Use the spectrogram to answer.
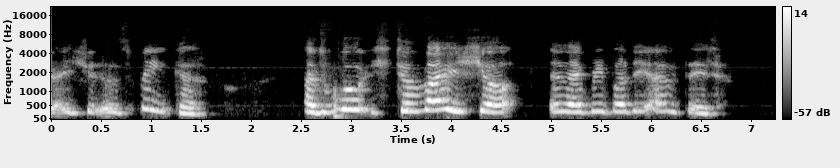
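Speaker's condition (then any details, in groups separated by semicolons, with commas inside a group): Cerebral palsy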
